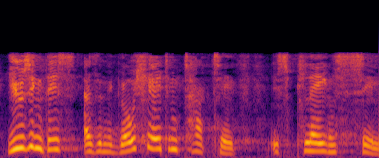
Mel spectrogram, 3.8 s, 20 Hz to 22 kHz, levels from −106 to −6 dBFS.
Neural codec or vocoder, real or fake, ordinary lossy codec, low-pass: codec, 16 kHz, 16 kbps, FreqCodec, smaller model; fake; none; 5.4 kHz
